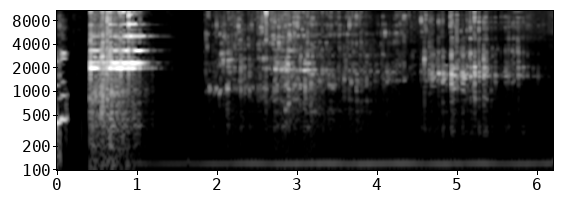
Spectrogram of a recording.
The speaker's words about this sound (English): I got to pour another cocktail. We're not going to have a sound effect for that.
